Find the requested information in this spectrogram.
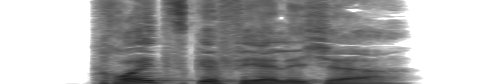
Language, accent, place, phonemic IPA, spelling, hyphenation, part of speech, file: German, Germany, Berlin, /ˈkʁɔɪ̯t͡s̯ɡəˌfɛːɐ̯lɪçɐ/, kreuzgefährlicher, kreuz‧ge‧fähr‧li‧cher, adjective, De-kreuzgefährlicher.ogg
- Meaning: inflection of kreuzgefährlich: 1. strong/mixed nominative masculine singular 2. strong genitive/dative feminine singular 3. strong genitive plural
